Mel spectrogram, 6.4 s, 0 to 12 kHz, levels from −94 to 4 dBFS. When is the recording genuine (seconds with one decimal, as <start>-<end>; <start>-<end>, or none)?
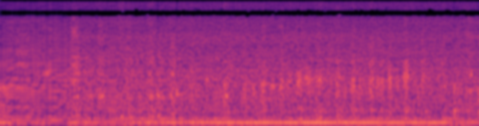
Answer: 0.9-6.4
